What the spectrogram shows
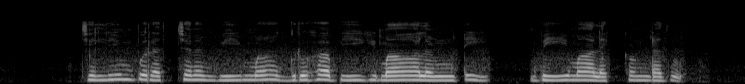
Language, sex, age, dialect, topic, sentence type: Telugu, female, 56-60, Southern, banking, statement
